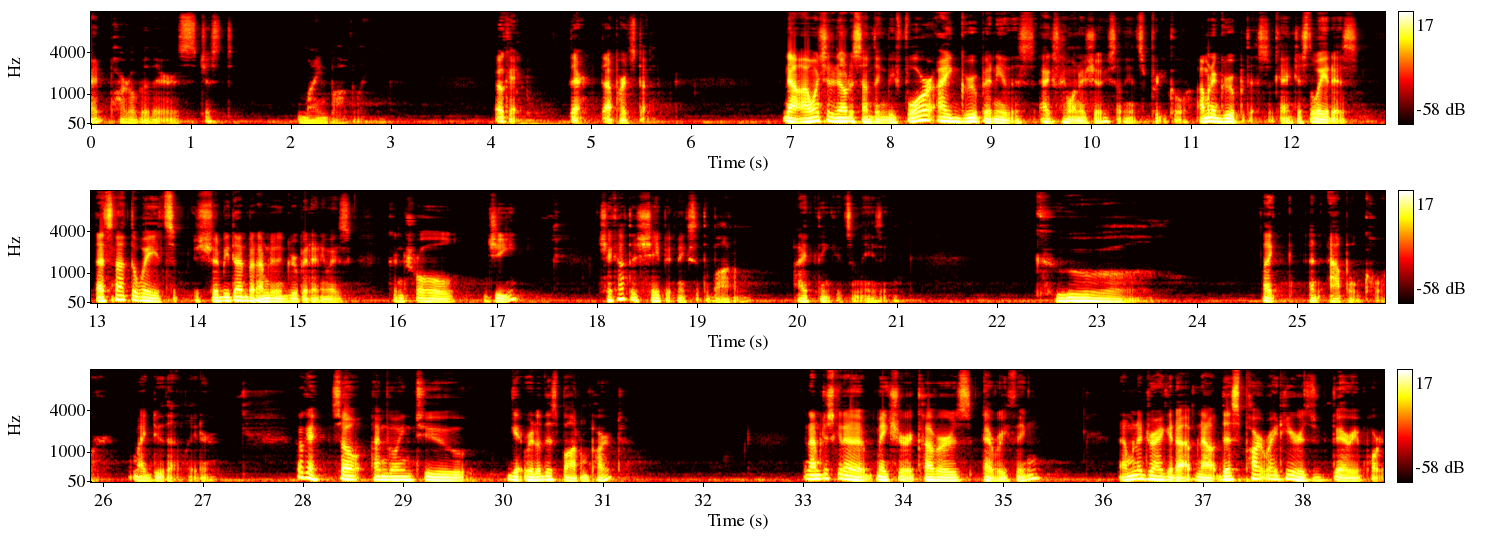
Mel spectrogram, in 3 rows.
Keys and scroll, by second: 16.9 super+g.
